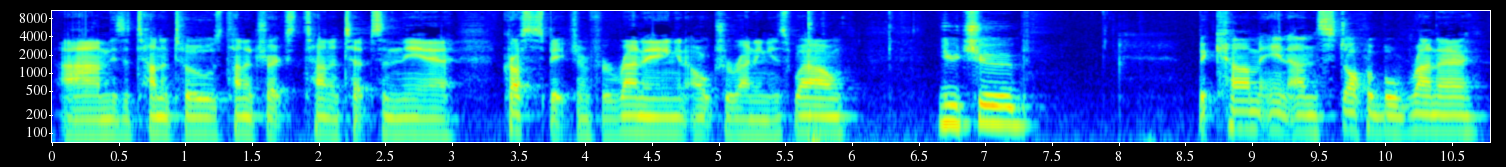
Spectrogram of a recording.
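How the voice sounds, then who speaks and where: A young man with a deep, slightly bright voice coaches runners and breathing, closing his course with upbeat, motivational short lines spoken to camera.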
